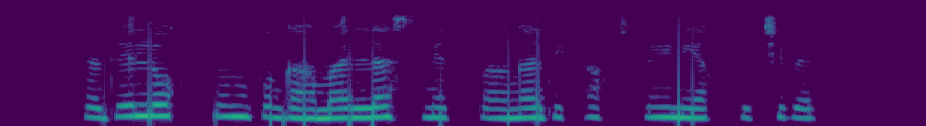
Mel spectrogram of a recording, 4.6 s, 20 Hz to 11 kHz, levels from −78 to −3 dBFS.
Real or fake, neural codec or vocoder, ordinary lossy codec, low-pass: real; none; MP3, 96 kbps; 7.2 kHz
